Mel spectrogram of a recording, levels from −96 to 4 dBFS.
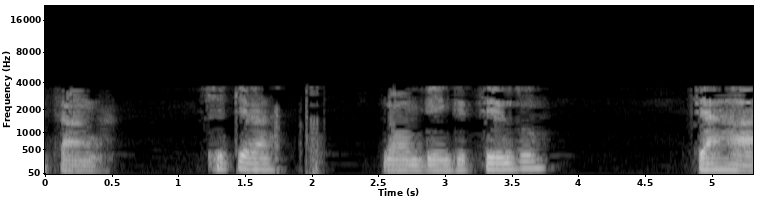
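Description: From start to finish, the speech is dull and smeared. Nothing reaches above about 3.6 kHz, so the top of the spectrum is gone. Sibilants turn fizzy, and sustained sounds warble. The damage is heavy. The likely cause is AAC compression, with AAC-LC starved of bits. It has lowered its cut-off. That pattern fits a very low bitrate, around 8 kbps.

From 1.72 to 2.04 s, a loose connector crackle breaks through. It is an irregular burst of scratching. A worn or dirty contact is making and breaking as it shifts. Each break chops the signal, and any DC on the line adds pops. The burst lasts about a third of a second and then stops.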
